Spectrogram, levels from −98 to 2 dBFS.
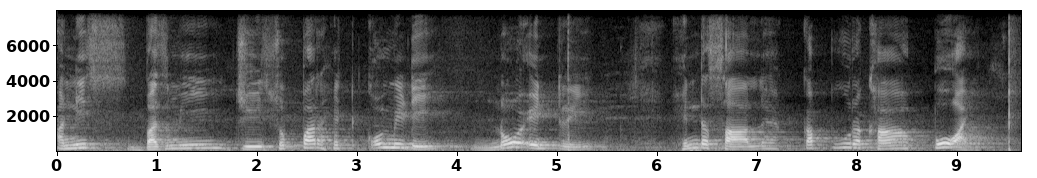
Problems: none marked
